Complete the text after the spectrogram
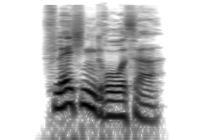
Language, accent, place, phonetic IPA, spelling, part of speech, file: German, Germany, Berlin, [ˈflɛçn̩ˌɡʁoːsɐ], flächengroßer, adjective, De-flächengroßer.ogg
- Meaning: inflection of flächengroß: 1. strong/mixed nominative masculine singular 2. strong genitive/dative feminine singular 3. strong genitive plural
